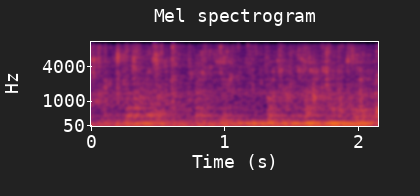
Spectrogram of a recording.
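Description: Kitchen tap running cold water over boiled vermicelli in a plastic colander, the water splashing into a stainless-steel sink, a steady rush. The just-cooked vermicelli is being rinsed with cold water to cool it.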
